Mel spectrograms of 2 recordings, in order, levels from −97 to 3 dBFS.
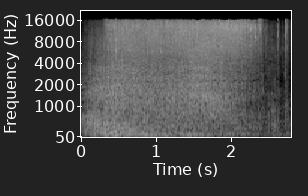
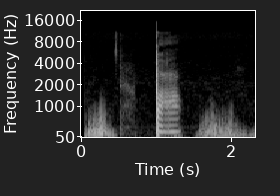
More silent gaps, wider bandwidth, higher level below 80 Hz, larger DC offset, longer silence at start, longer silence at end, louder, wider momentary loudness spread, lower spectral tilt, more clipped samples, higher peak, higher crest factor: neither; first, 17 kHz vs 11.5 kHz; second, -72 dBFS vs -48 dBFS; neither; about the same, 0 s vs 0.05 s; about the same, 0.05 s vs 0 s; about the same, -23 LUFS vs -25 LUFS; second, 9 LU vs 23 LU; second, 0 dB/octave vs -4.5 dB/octave; neither; second, -8 dBFS vs 0 dBFS; second, 20 dB vs 30 dB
